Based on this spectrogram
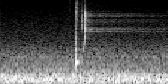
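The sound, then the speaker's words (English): A single drop of rain lands with a quick rising plink and a short bright ring, standing out over a steady low background hum; no one speaks. “Another drop of rain.”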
